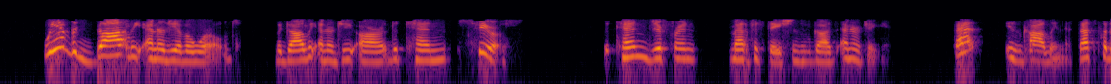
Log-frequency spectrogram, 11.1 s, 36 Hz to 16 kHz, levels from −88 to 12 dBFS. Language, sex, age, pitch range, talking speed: English, female, 40-59, 220-305 Hz, 145 wpm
